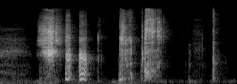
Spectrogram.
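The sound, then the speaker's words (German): A forceful sneeze breaks out in a cluster of sharp, breathy bursts, followed by a few quieter snorts and huffs, with no talking over it. “bauen möchte. Gesundheit.”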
